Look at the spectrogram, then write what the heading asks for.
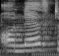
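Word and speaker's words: honest: Last में है इसका his father is एन ऑनेस्ट businessman. यहां पर भी एच साइलेंट है और ओ के मुताबिक यहां पर एन लगाया गया है।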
